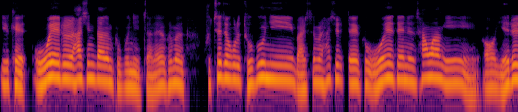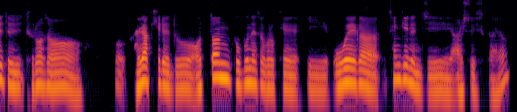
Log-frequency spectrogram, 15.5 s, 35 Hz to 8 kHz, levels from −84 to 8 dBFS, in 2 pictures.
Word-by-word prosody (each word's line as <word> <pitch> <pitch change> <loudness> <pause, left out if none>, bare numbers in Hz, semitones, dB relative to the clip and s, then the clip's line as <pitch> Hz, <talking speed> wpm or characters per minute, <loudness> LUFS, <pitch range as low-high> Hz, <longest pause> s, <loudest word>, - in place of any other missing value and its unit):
이렇게 135 -3 0
오해를 175 +4 +5
하신다는 170 -3 +2
부분이 120 -1 -1
있잖아요. 105 +6 -3
그러면 135 -1 0 0.3
구체적으로 170 +2 0
2 140 -1 -1
분이 170 -2 +2
말씀을 135 +6 -2
하실 165 +1 -4
때 145 -3 0
그 135 - -3
오해되는 160 +5 +1
상황이 145 - 0
어 115 +1 -2
예를 145 +10 +2
들 120 -6 -2
들어서 120 -5 -2 0.5
뭐 - - -12
간략히라도 115 -7 0
어떤 185 - +3
부분에서 135 -2 -1
그렇게 110 -2 -4
이 100 -2 -7
오해가 130 -4 +3
생기는지 105 - -2
알 95 +2 -4
수 105 +3 -14
있을까요? 90 - -10
135 Hz, 295 characters per minute, -23 LUFS, 110-165 Hz, 0.5 s, 오해를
